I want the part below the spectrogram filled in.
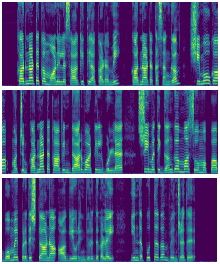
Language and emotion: Tamil, neutral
